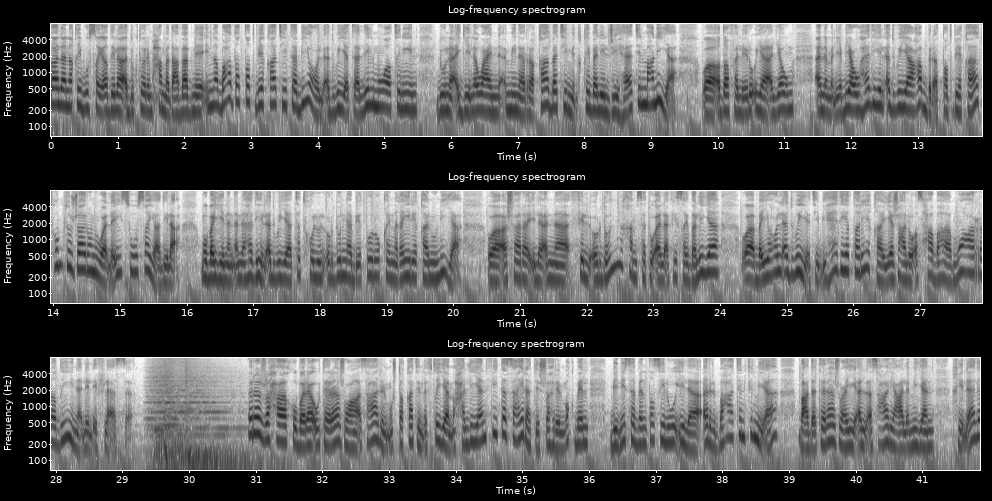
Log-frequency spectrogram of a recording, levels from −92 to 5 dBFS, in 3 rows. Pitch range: 185-245 Hz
